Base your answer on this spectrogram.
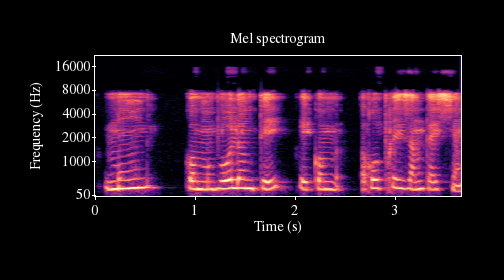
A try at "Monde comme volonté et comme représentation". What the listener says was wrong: Oui, c'est très très bien, vraiment. Il y a pratiquement aucune erreur.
